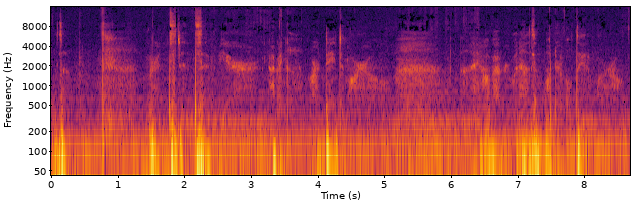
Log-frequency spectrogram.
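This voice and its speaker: A woman whispers at a moderate pace with long, frequent pauses and big swings in loudness over noticeable background noise. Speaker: ASMR creator. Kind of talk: ASMR whisper ramble for sleep. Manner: whispered; soft-spoken, rambling, hesitant.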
